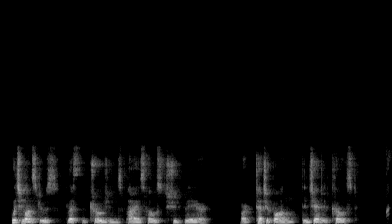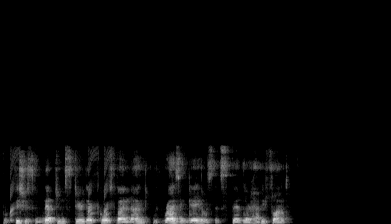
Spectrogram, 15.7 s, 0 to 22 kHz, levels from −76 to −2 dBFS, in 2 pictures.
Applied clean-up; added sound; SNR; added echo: neural mask model DeepFilterNet 3.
